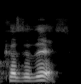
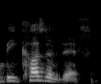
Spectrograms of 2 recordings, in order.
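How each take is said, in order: First: The first word is shortened to one syllable. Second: The first word is said in full, two syllables.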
